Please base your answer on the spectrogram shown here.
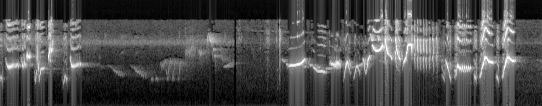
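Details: White-rumped shama singing in the wild, kept as training song for young birds: rich varied whistles and fast chattering phrases, a softer pause midway, then a loud, dense run of slurred high notes and rattles.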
